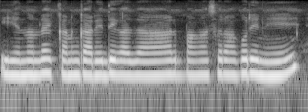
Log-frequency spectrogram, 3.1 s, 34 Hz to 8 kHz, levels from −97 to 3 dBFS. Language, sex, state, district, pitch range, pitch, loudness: Chakma, female, Tripura, Unakoti, 205-215 Hz, 210 Hz, -14 LUFS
